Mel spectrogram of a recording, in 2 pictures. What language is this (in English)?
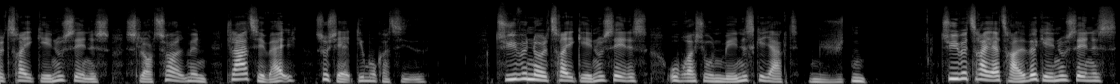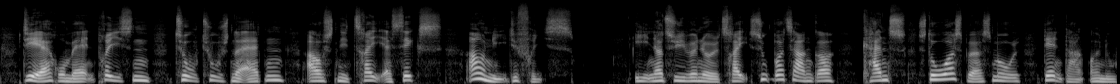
Danish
